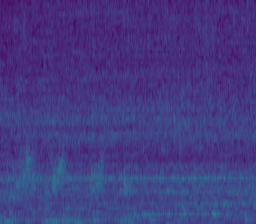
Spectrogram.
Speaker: this flap down here doesn't reseat. That's because that little arm broke off.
